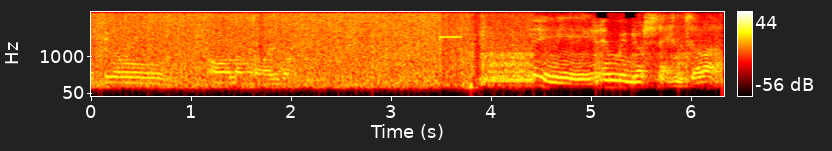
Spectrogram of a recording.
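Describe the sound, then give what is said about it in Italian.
A CB radio transmission with an echo effect switched on: a voice over constant hissing static, heavily band-limited, with one brief dropout partway through. “si sente l'eco, dai. Per me è meglio senza, perché è un eco troppo forte.”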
